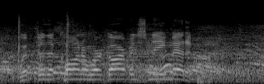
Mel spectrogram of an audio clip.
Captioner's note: crowd chattering; crowd cheering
